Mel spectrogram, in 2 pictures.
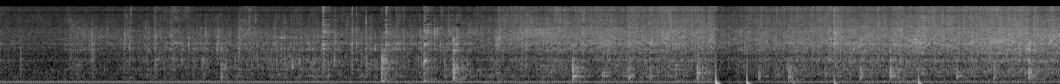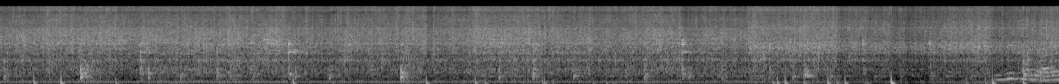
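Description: Chopped onions and ginger-garlic paste sizzling in hot oil and ghee in a stainless steel pan, stirred with a wooden spoon that clicks and scrapes against the pan. The sizzle grows louder about five seconds in and stays strong.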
